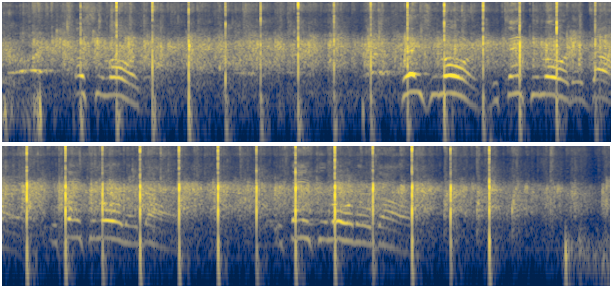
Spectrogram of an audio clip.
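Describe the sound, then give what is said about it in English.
An audience at a church service claps hands in praise to the Lord in a steady, even rhythm, the sharp claps evenly spaced, while voices call out and sing over them throughout. “Let's just stand up and give the Lord a praise right here and bless him for the service this morning. Come on, clap your hands to the Lord.”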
